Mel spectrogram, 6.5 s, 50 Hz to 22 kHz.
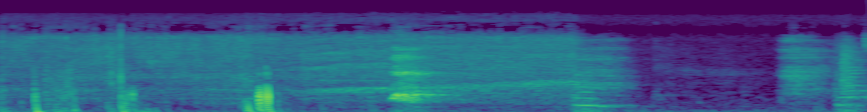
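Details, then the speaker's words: Adult woman with hiccups at about 2 a.m., before trying a water-drinking cure: brief, abrupt gulping catches about once a second, with breath and room noise: hiccups. "super late yeah really late two like 2 o' in the morning no not yet and I have hiccups and I was going to show you a technique that gets rid of hiccups"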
